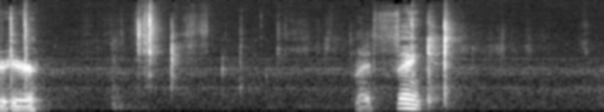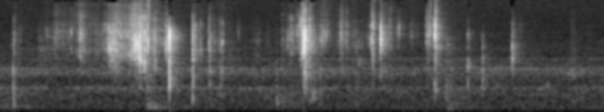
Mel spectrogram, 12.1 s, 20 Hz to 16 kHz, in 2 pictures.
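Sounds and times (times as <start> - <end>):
tape crinkling and rustling: 1.1 - 3.6, 6.2 - 11.3.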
